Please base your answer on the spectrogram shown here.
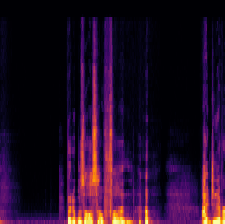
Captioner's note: chuckles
